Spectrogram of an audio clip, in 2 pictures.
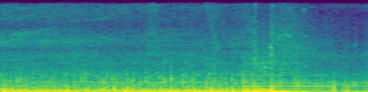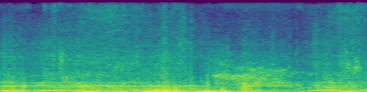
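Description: A car engine roars and revs up and down.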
